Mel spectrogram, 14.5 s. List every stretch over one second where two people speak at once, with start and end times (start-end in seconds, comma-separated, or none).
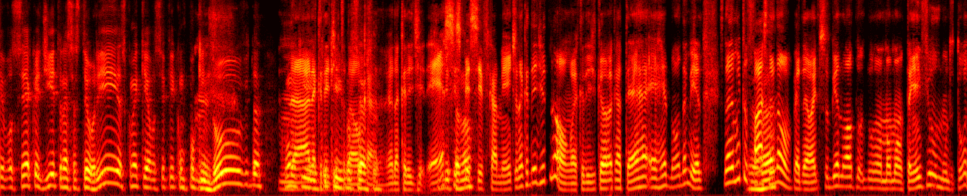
4.2-5.7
